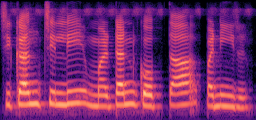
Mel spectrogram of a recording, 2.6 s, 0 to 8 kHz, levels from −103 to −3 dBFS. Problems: none marked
